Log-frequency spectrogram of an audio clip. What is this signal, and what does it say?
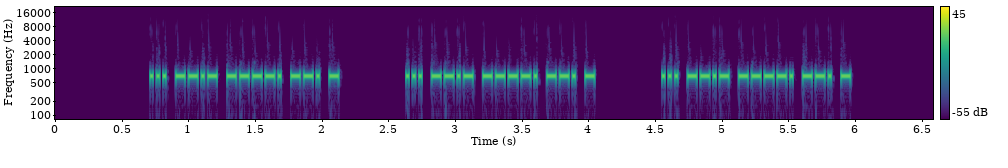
Morse code, heard as a keyed tone, about 51 wpm, 700 Hz. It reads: SQ9GT SQ9GT SQ9GT
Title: DXCC-100 Call Signs - 5 Characters - Repeated 3x - 50wpm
